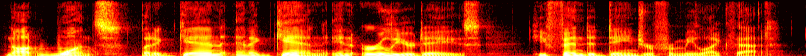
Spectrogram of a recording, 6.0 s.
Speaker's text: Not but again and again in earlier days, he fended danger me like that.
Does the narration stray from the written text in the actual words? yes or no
yes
